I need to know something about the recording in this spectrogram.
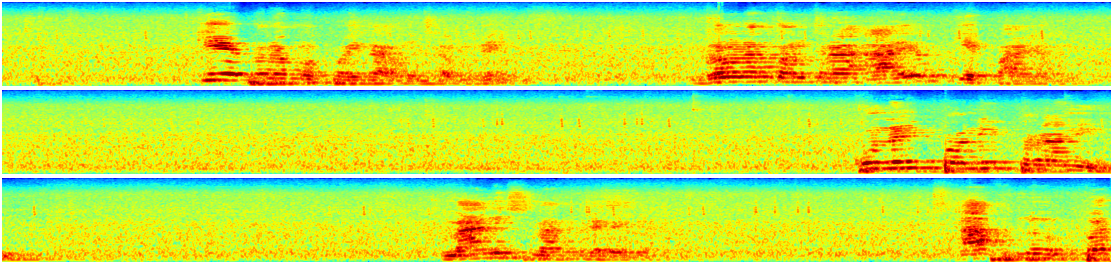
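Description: A middle-aged man speaks forcefully into a microphone over a loudspeaker, in short bursts with pauses.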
